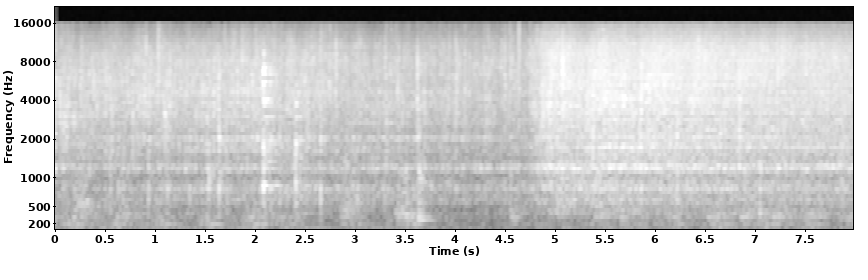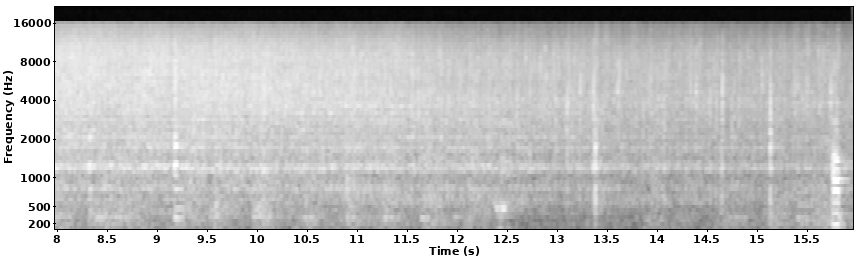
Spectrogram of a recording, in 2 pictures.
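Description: Fried potatoes, tomatoes, green chillies and freshly added poppy seed paste sizzling in hot oil in a non-stick kadai while being stirred with a wooden spatula. The sizzle gets clearly louder about five seconds in, then slowly dies down.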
